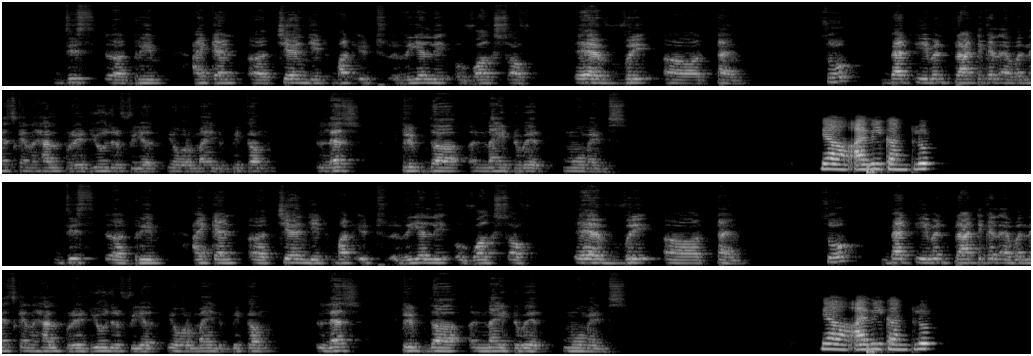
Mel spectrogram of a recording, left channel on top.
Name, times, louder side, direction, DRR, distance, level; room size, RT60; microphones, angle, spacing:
voice 1, 0.5-1.6 1.9-5.3 5.7-7.4 8.2-8.5 8.8-13.0 13.4-13.9 14.3-16.5, right 1 dB, 10° left, 2.2 m, -32 dB
voice 2, 18.5-19.5, left 1 dB, 40° left, 0.6 m, -21 dB
3.3 x 2.5 x 3.4 m
head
